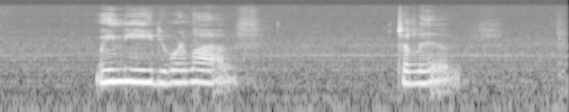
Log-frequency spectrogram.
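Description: A woman speaks slowly and calmly over a microphone.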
